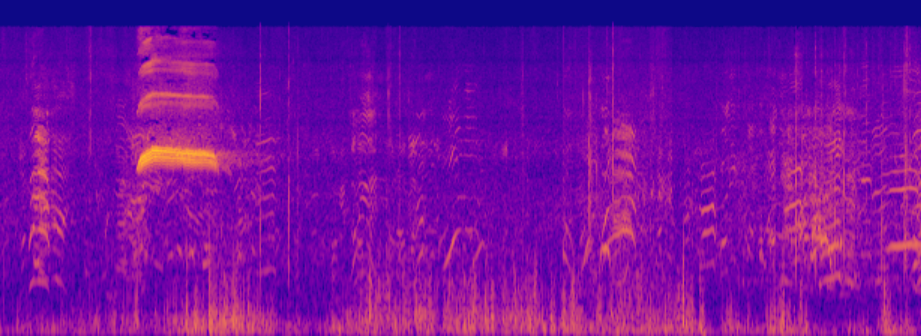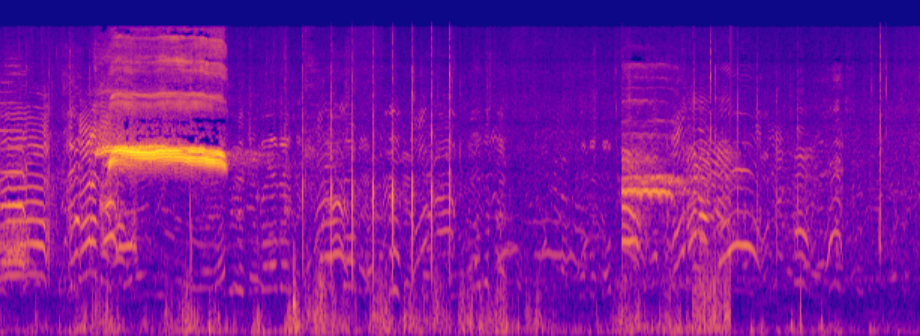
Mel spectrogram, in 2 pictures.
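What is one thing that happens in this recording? Young players and coaches shout across an open field outdoors.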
